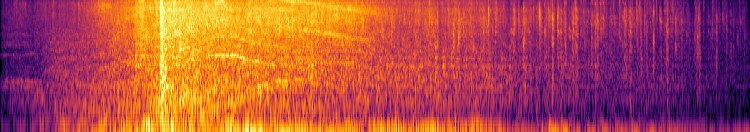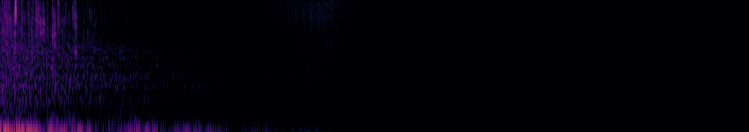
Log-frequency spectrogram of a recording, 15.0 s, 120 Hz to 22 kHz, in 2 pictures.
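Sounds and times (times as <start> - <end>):
transport ship moving: 0.5 - 7.7.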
